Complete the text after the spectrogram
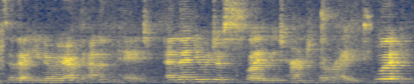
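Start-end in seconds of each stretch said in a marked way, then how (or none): none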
